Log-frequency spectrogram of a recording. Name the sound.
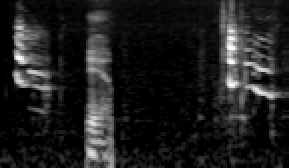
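cat meowing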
